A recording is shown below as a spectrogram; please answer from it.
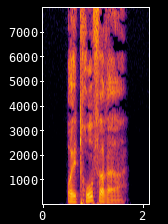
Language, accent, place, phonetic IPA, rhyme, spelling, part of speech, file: German, Germany, Berlin, [ɔɪ̯ˈtʁoːfəʁɐ], -oːfəʁɐ, eutropherer, adjective, De-eutropherer.ogg
- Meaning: inflection of eutroph: 1. strong/mixed nominative masculine singular comparative degree 2. strong genitive/dative feminine singular comparative degree 3. strong genitive plural comparative degree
